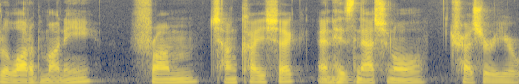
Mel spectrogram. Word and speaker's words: Chiang Kai-shek: Is because, so the founder of Taiwan, Chiang Kai-shek, I'm probably butchering his name, but anyways. In Korean or in American? Because Chiang Kai-shek is right. That's how we pronounce Chiang Kai-shek is the American pronunciation, yes, right?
